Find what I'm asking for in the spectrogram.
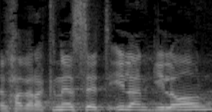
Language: Hebrew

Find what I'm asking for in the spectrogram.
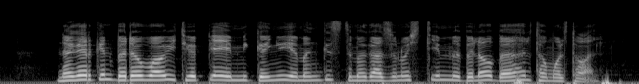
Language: Amharic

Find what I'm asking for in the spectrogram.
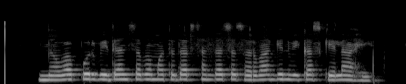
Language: Marathi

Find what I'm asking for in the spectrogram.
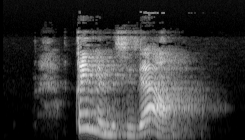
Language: Kabyle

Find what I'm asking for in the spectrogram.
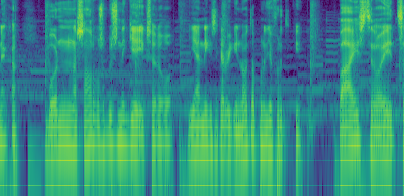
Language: Greek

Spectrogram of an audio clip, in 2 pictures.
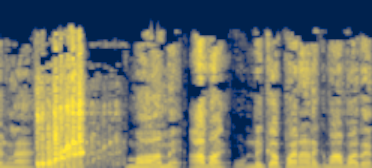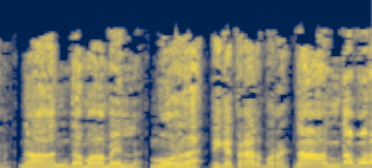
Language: Korean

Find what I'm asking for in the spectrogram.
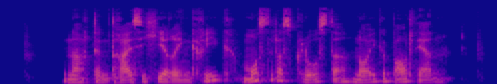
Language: German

